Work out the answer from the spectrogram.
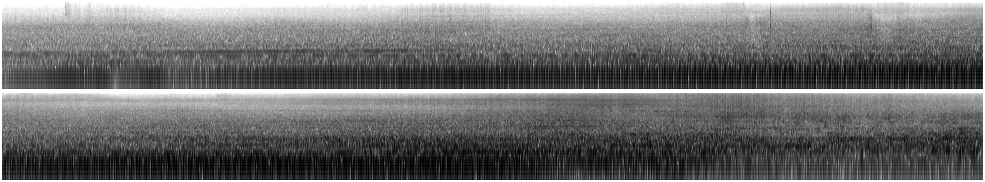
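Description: Diesel locomotive of a passenger train approaching, its engine drone growing steadily louder. In the last few seconds the rush and rumble of the passing coaches on the rails rises over it.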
